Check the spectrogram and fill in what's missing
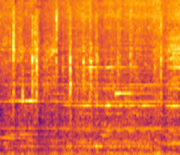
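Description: A screw being driven by hand into a computer case, with a steady grinding, scraping rasp and small metallic ticks, close and continuous over a loud background hum.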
